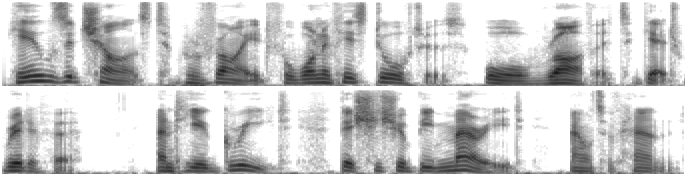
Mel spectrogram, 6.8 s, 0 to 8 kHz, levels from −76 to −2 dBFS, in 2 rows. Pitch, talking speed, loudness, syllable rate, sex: 125 Hz, 255 wpm, -20 LUFS, 6.5 syllables/s, male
